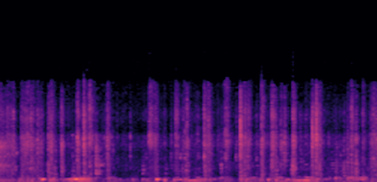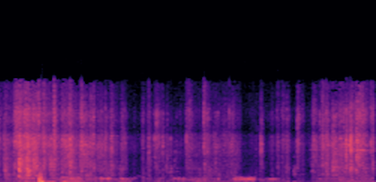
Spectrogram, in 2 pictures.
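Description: Racing pigeons cooing repeatedly in a loft, with scattered small clicks and one loud knock about halfway through.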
